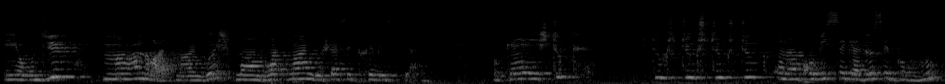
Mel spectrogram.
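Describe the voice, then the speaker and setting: A woman's voice: on the high side, normal speed, a little hiss or hum. A young woman dance teacher talking through a routine step by step, calling counts and sound cues as she moves. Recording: very echoey, far from mic.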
